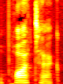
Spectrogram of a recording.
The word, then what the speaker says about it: Opłatek: Opłatek. I know, Opłatek, because nothing that in Polish is pronounced how it looks.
